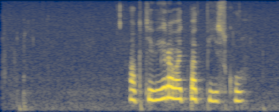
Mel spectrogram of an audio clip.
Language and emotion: Russian, neutral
